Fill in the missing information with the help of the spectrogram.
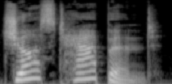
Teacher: notice the stress on just which emphasizes that the accident happened very very recently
